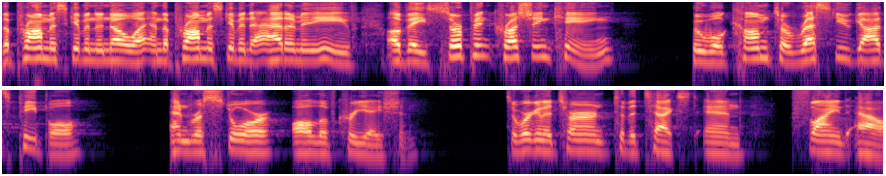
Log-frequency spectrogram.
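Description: A man's fairly high voice with a bright, sharp tone and lively intonation, at a moderate pace, dry and close with no echo. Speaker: preacher. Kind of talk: sermon. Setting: church.

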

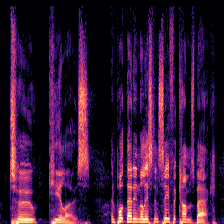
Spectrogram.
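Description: A man with an Australian accent uses a raised, projected voice with an animated, bright, sharp tone. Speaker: youth conference speaker. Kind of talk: sermon.

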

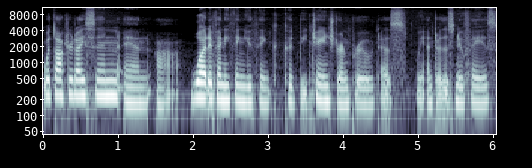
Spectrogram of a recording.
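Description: On a very clean recording with a silent background, a woman of medium pitch speaks at a moderate pace with a dark, mellow tone and fairly even intonation. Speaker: newspaper education reporter and podcast host. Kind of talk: interview.

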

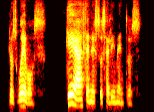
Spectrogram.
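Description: At a very slow pace and with ordinary pitch variation, the voice comes through with a dry, close sound with no echo against a quiet background. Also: woman. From Germany and Greece, Greek parents. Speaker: macrobiotic chef and cooking teacher. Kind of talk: interview.

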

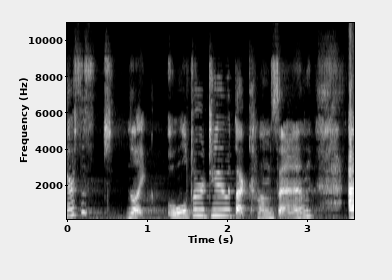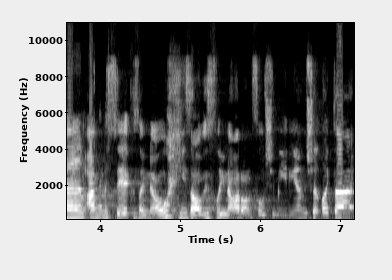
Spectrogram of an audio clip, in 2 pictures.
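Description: There is noticeable background noise behind this woman. She has a high pitch and lively intonation. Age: 20s. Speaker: exotic dancer. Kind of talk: casual interview chat. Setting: remote recording, not face to face. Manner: enthusiastic.

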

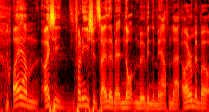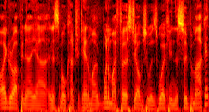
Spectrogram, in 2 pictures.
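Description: Speaking at a very fast pace in an Australian accent, a man uses a medium pitch and ordinary pitch variation. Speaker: podcast host, comedian. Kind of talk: casual chat. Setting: comedy club venue.

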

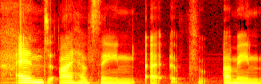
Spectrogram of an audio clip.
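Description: Noticeable background noise accompanies a woman with an Australian accent who speaks at a very slow pace and a fairly low pitch. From Australia, north coast of New South Wales. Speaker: guest with polyamory experience. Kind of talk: casual interview chat.

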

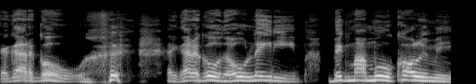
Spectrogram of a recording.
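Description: Using a put-on character voice, a man talks at a moderate pace in a gravelly, fairly high pitch.

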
